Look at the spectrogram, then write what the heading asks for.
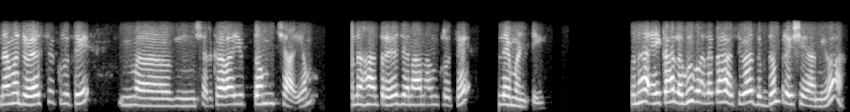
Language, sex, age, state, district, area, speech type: Sanskrit, female, 45-60, Maharashtra, Nagpur, urban, conversation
